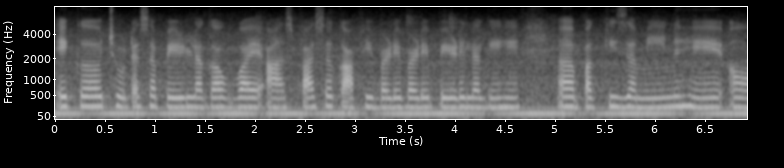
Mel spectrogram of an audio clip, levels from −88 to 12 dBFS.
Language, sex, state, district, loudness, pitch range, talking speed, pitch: Hindi, female, Maharashtra, Pune, -19 LUFS, 105-115 Hz, 165 wpm, 110 Hz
